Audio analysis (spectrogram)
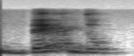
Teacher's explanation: a nossa língua, a ponta da língua se encosta no nosso dente. Então, em dedo, por exemplo, fica bem clara essa articulação.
